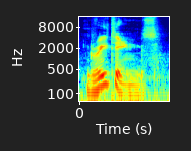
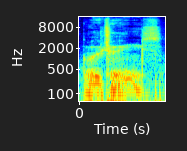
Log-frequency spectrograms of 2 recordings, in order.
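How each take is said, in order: First: It is said in a plain voice. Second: It is said in the Nameless One's voice.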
